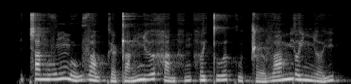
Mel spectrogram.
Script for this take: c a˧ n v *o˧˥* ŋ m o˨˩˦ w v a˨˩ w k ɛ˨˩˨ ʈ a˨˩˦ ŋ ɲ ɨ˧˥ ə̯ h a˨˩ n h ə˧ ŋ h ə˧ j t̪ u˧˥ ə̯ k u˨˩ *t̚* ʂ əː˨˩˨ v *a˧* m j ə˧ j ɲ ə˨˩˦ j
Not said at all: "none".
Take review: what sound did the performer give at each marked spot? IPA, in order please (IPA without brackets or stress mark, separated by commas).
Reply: o˧˥, t̚, a˧˥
